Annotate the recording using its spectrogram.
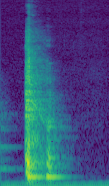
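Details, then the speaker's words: Demonstration of coughing into the inside of the elbow to avoid spreading germs: a single short cough of two quick bursts, with a faint musical hum behind it. "vamos a toser en el interior de nuestro codo de la misma manera lo vamos a hacer cuando vamos a estornudar en el interior de nuestro coro"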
